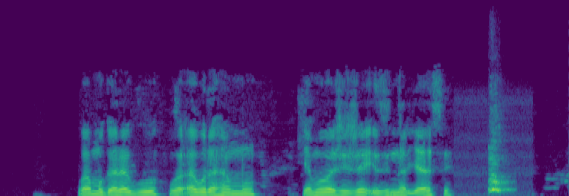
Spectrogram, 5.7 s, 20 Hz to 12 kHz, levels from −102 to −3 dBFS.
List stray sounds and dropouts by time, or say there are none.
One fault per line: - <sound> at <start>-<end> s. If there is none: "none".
- bark at 4.9-5.2 s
